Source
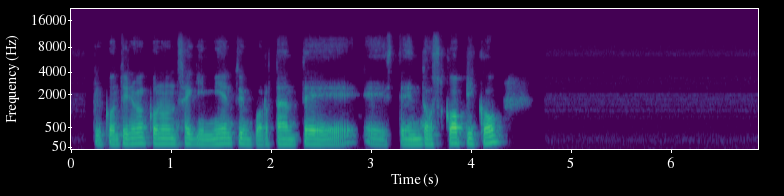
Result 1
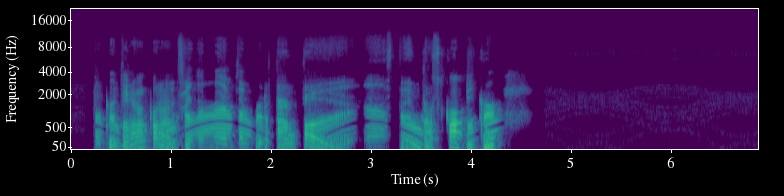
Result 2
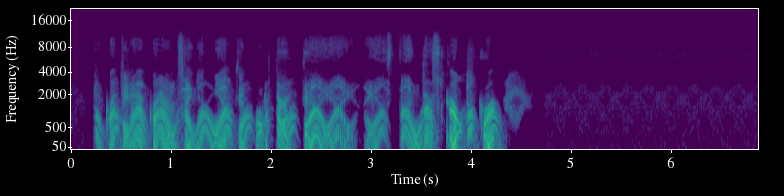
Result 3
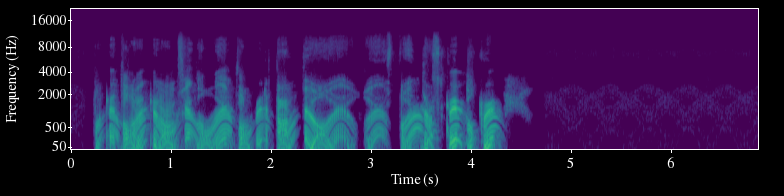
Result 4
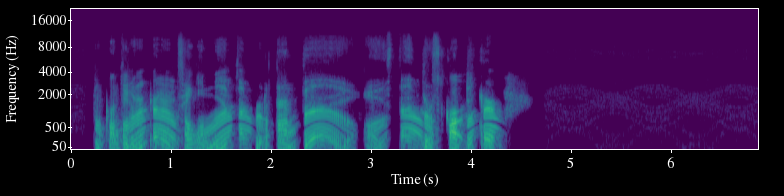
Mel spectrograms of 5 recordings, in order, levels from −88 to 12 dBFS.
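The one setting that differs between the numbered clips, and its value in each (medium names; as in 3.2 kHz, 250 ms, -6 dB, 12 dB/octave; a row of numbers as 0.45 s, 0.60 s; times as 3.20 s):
ring modulator with a swept carrier, at: 0.67 Hz, 4.5 Hz, 2.6 Hz, 1.2 Hz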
